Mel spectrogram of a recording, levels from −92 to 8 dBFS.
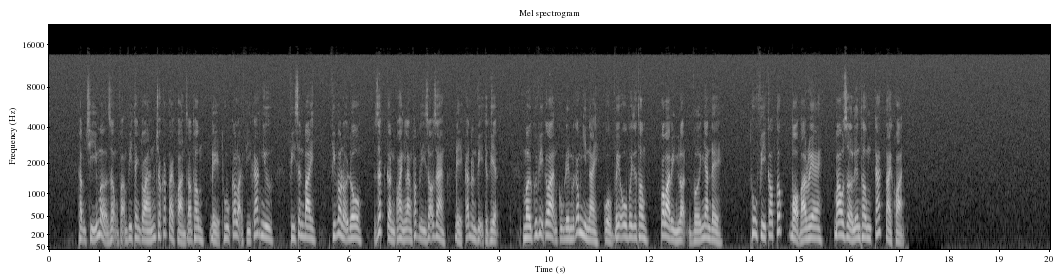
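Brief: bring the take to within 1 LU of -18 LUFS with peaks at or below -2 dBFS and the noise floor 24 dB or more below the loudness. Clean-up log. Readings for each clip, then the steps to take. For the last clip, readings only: noise floor -44 dBFS; noise floor target -47 dBFS; loudness -22.5 LUFS; peak -2.0 dBFS; loudness target -18.0 LUFS
-> denoiser 6 dB, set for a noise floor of -44 dBFS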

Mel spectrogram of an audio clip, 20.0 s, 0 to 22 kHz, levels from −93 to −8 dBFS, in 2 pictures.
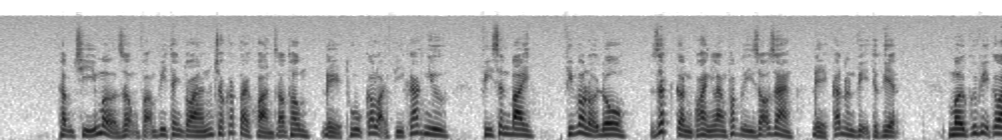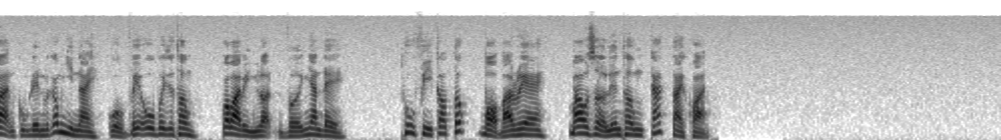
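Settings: noise floor -48 dBFS; loudness -22.5 LUFS; peak -2.0 dBFS; loudness target -18.0 LUFS
-> gain +4.5 dB; limiter -2 dBFS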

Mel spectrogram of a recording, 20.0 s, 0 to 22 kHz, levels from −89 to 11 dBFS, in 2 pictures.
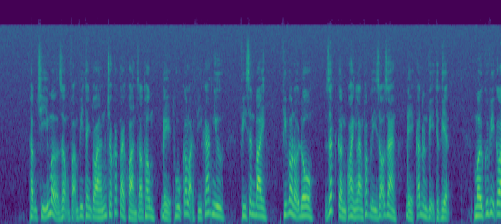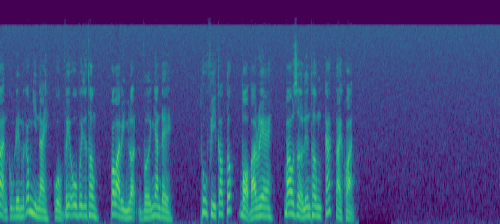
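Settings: loudness -18.5 LUFS; peak -2.0 dBFS; noise floor -43 dBFS

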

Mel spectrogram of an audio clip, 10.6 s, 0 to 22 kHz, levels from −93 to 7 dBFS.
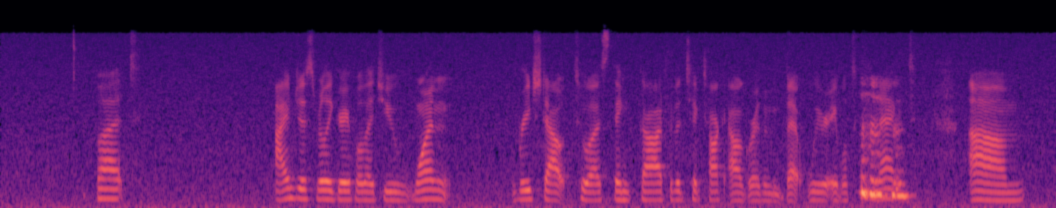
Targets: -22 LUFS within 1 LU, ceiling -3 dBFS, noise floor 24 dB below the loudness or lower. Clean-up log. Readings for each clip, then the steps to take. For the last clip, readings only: noise floor -46 dBFS; noise floor target -51 dBFS; loudness -27.0 LUFS; peak -7.0 dBFS; loudness target -22.0 LUFS
-> noise print and reduce 6 dB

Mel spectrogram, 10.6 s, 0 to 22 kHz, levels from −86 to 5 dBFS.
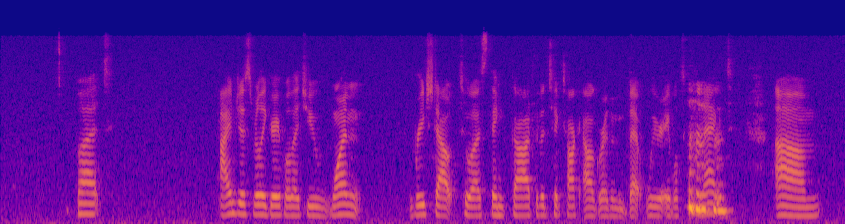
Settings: noise floor -52 dBFS; loudness -27.0 LUFS; peak -7.0 dBFS; loudness target -22.0 LUFS
-> gain +5 dB; limiter -3 dBFS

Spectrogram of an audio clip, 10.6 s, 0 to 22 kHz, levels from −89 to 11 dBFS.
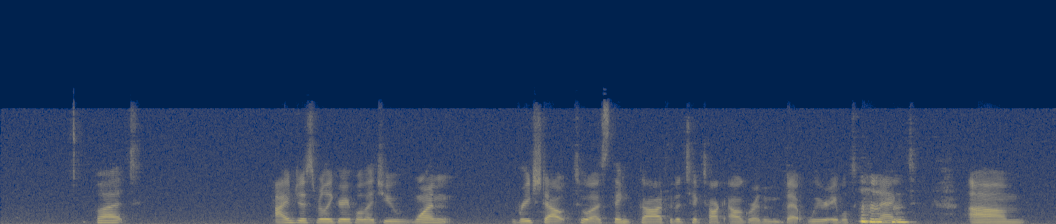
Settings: loudness -22.5 LUFS; peak -3.0 dBFS; noise floor -47 dBFS

